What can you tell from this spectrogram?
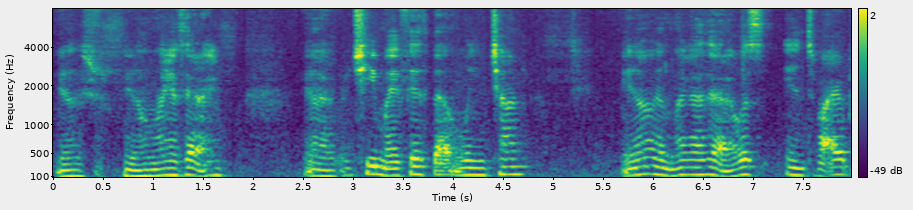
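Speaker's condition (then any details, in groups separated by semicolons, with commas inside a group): Brain injury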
